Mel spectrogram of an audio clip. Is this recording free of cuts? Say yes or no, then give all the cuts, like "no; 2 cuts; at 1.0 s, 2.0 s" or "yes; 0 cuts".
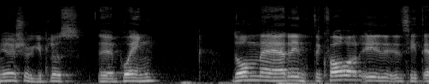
yes; 0 cuts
